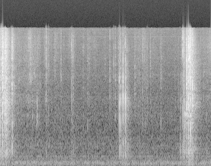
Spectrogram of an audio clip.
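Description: A deck of tarot cards being shuffled by hand: three short bursts of cards slapping and rustling together, near the start, about two and a half seconds in and just before the end, with faint card ticks between.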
